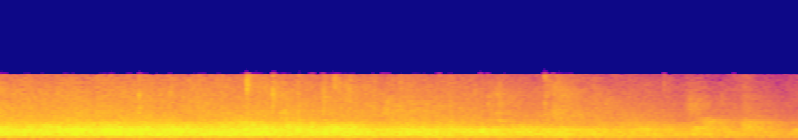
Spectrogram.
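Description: A church congregation at a priestly ordination anniversary celebration applauds to welcome newly ordained priests, a dense, steady wash of clapping heard from a distance that slowly fades.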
